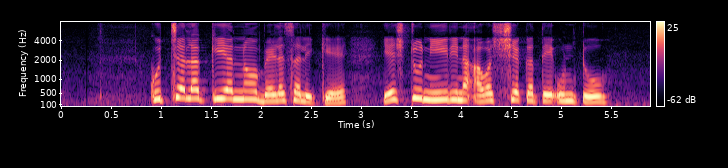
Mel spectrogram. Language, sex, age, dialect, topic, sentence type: Kannada, female, 18-24, Coastal/Dakshin, agriculture, question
